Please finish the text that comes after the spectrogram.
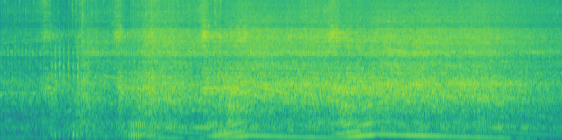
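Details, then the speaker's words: Fiat Uno petrol engine after repair of a knocking piston pin: starts and takes a few quick revs, running smoothly with no knocking, as the engine should run. "Esse é o funcionamento do motor que deveria estar. Esse aí foi o resultado aí que obtivemos."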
